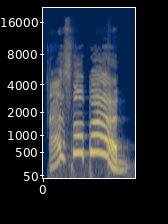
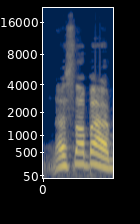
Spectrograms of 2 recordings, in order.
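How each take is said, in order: First: Squeaky high exclamation. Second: Said in the usual way. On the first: Acted. Streamer reacting to a food picture, high squeaky mock voice. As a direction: pitch it way up into a squeak. Same words said twice.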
